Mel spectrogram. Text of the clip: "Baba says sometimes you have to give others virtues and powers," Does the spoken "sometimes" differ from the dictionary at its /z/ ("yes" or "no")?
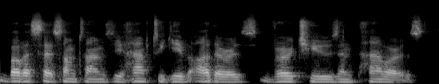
no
